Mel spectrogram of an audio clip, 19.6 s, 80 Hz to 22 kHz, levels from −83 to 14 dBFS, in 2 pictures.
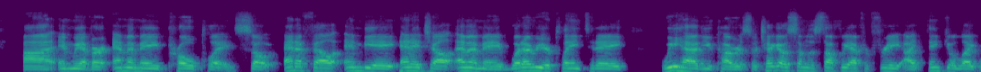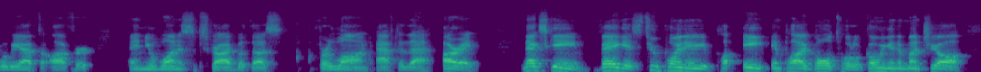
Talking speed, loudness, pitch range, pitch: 195 wpm, -23 LUFS, 115-140 Hz, 125 Hz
